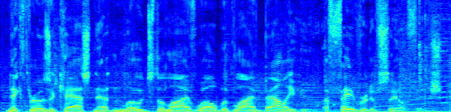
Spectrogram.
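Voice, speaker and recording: A man's voice: mid-range voice, big pitch swings, a little fast. A man delivers scripted narration as host of a fishing show. His mid-range voice sits over prominent background music. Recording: music under the voice.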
